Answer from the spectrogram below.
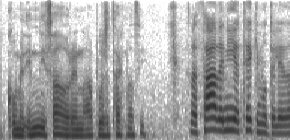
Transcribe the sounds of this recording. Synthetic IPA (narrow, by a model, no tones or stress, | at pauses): kʰɔːmɪnʔɪnːiθaɔɾejnːaaːplajsɪt̪ʰɛhknaaθvi | θanaθaðɛɾniːat̪ʰɛːcɪmoːt̪ɪlɪːða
